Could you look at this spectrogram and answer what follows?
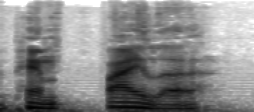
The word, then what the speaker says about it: Pamphylia: Then they passed through Pisidia and came to Pamphylia, right? Pam- I said that right? Yeah.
